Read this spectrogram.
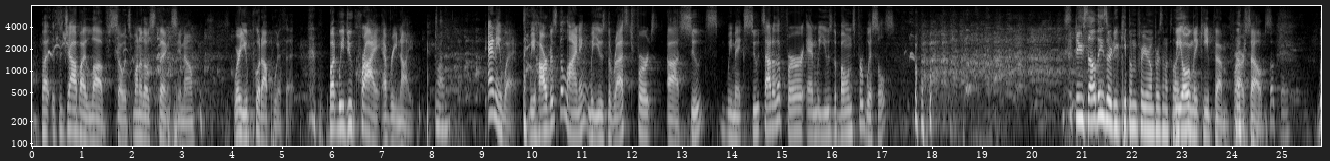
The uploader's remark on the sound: LIVE at The Planet Ant Podcasts Launch Party. To celebrate, we went live at Ant Hall!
